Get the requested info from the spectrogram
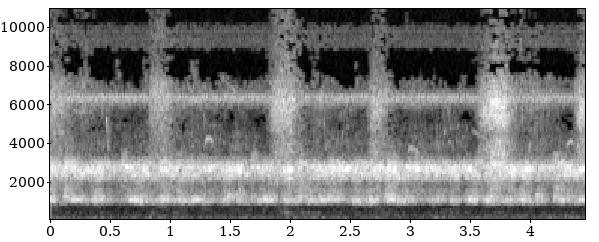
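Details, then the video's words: Rice field frogs in full chorus, offered as night-time sleep sound: layered steady trills form a constant hum while sharper croaks break in about every second. "Bedtime Frog Sound || Suara Katak Sawah Pengantar Tidur"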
